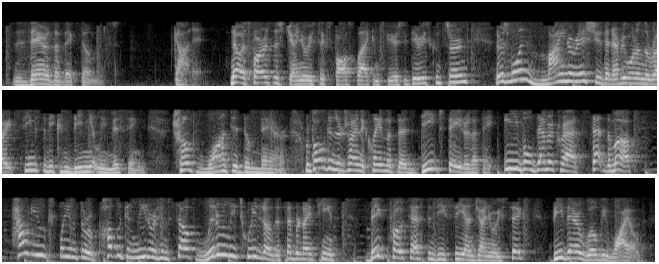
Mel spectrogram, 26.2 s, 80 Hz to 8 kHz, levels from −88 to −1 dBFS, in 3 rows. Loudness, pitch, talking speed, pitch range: -25 LUFS, 195 Hz, 180 wpm, 155-240 Hz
